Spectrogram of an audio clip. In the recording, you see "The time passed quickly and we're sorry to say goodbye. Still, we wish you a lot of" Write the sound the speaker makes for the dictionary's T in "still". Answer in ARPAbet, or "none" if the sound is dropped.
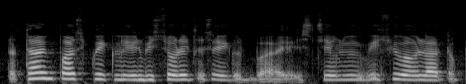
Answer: S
